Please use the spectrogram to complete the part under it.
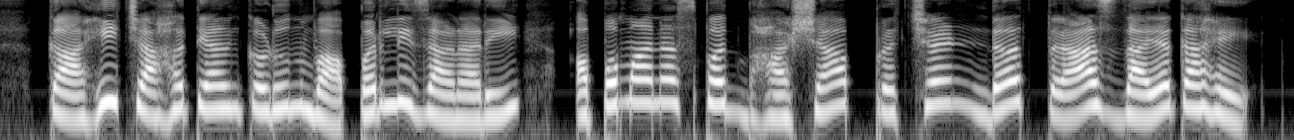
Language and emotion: Marathi, disgusted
